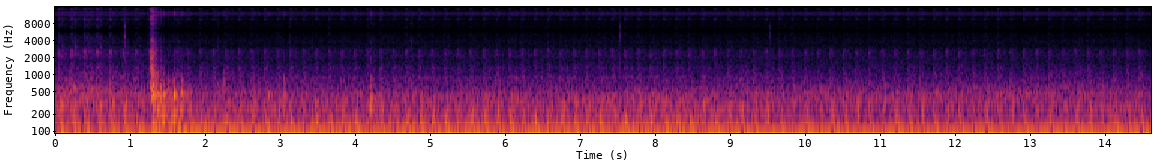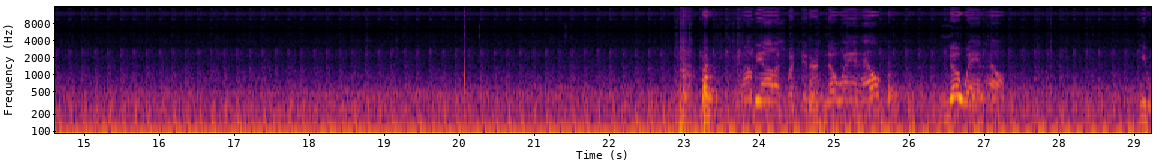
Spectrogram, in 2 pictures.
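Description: LMTV truck's diesel engine running steadily, heard from inside the cab, with a single sharp knock about a second in.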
